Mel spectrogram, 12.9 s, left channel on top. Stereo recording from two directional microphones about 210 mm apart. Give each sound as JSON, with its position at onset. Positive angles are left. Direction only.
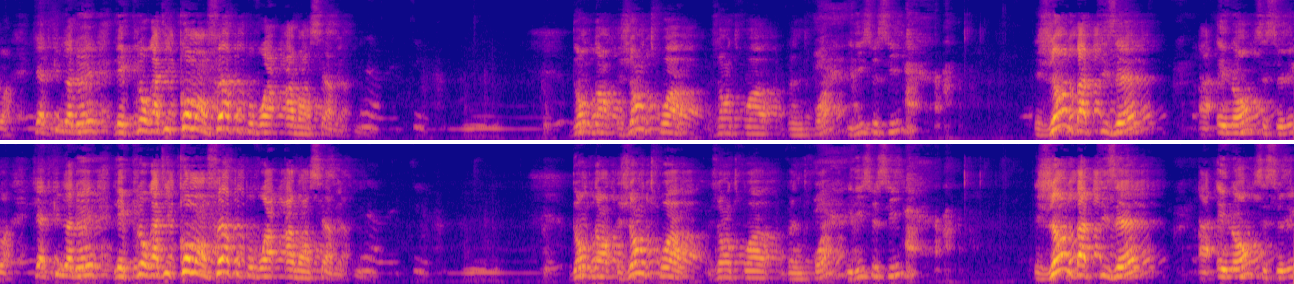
{"t": 0.1, "sound": "speech", "side_deg": -50}
{"t": 5.7, "sound": "speech", "side_deg": -50}
{"t": 10.3, "sound": "speech", "side_deg": -50}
